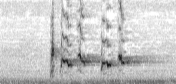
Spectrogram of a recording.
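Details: Sooty-headed bulbul (kutilang) mastering song: a chattering phrase of about five whistled notes with crisp clicks between them, rising and falling quickly within under a second, with a soft low background hum.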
